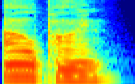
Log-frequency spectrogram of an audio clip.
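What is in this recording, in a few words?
"alpine", British English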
